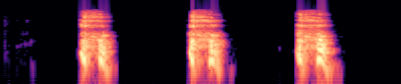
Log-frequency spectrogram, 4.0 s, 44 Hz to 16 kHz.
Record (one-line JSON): {"three_cough_length": "4.0 s", "three_cough_amplitude": 19852, "three_cough_signal_mean_std_ratio": 0.31, "survey_phase": "beta (2021-08-13 to 2022-03-07)", "age": "45-64", "gender": "Male", "wearing_mask": "No", "symptom_none": true, "smoker_status": "Never smoked", "respiratory_condition_asthma": false, "respiratory_condition_other": false, "recruitment_source": "REACT", "submission_delay": "1 day", "covid_test_result": "Negative", "covid_test_method": "RT-qPCR"}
